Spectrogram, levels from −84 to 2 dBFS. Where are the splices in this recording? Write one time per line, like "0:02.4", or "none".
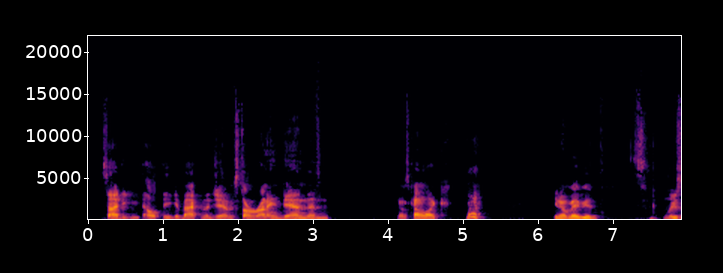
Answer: none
